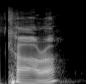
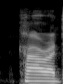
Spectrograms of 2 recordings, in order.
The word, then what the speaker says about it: Cara: Chiara Delavive. – Let me have a look. It's Cara. – Cara Delevingne.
